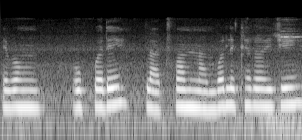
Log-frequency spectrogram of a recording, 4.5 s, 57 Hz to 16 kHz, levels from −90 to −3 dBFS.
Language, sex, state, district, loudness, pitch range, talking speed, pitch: Odia, female, Odisha, Khordha, -12 LUFS, 210-230 Hz, 95 wpm, 220 Hz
